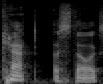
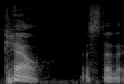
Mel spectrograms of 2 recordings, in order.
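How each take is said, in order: First: The first syllable ends with a T sound. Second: The first syllable ends with an L sound. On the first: The speaker calls it wrong. "It's not cat aesthetics" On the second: The speaker calls it right. "It's cal aesthetics"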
